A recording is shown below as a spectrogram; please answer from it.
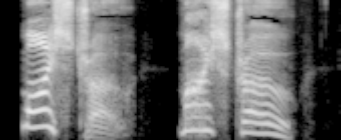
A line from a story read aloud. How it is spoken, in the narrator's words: he yelled as he came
